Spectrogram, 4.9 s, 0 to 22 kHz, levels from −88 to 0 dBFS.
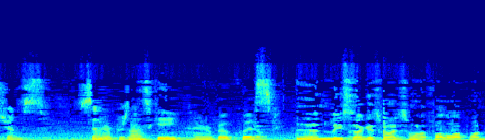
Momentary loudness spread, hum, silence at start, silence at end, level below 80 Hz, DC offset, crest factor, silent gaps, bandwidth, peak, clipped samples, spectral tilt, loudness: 7 LU; none; 0 s; 0 s; -52 dBFS; under 0.1%; 12 dB; none; 13.5 kHz; -22 dBFS; under 0.1%; -5.5 dB/octave; -35 LUFS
